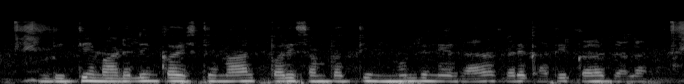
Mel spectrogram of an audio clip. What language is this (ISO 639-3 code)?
bho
